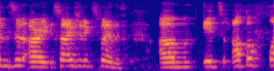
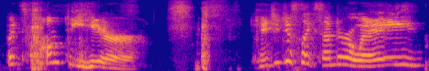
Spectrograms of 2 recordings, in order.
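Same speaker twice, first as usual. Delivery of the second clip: pouty whine; 3 semitones higher than usual. Acted. Lena would rather stay in, pouting and whining. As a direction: pout and wheedle to get out of it. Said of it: "Lena pouts and whines".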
